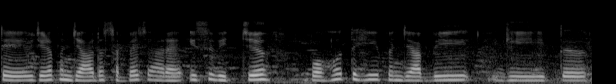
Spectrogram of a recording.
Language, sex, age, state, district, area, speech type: Punjabi, female, 30-45, Punjab, Bathinda, rural, spontaneous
